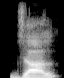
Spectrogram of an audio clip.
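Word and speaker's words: ذال: জাল, জাল হলো উচ্চারণ হয় জ এর মতো।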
